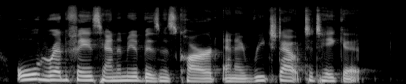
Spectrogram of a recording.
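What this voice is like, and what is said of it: Usual voice. Nothing is said of it.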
